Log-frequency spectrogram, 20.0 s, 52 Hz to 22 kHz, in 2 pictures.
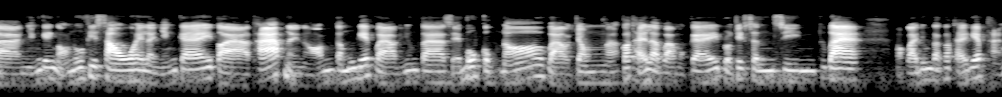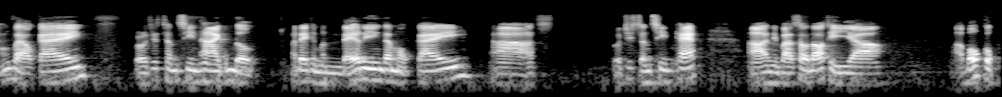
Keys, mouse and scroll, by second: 0.2 scroll, 3.6-5.2 middle drag, 9.1-10.4 drag, 13.0 click, 17.7 click, 18.9-20.0 drag.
